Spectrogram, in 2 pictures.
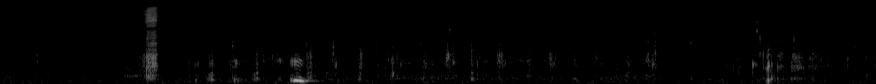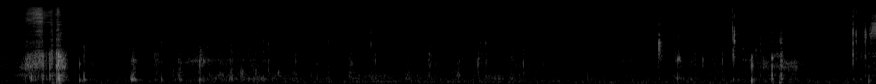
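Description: Close-up chewing and biting of a grilled lobster salad sandwich: many small wet mouth clicks, with a few louder bites about a second and a half in, at three seconds, around nine seconds and near the end.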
